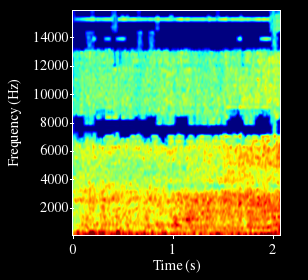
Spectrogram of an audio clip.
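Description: Water jetting from an open service hole in a live water main under full pressure: a steady hissing rush of spray.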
